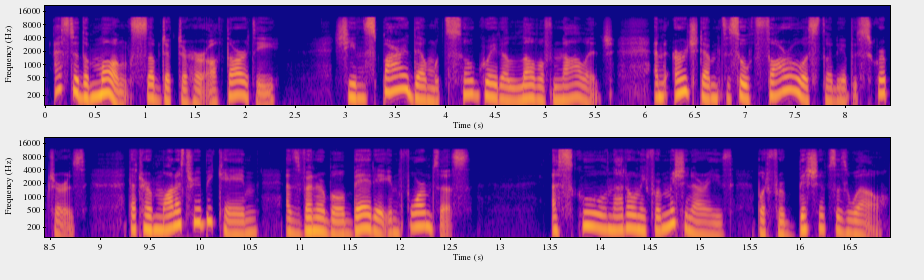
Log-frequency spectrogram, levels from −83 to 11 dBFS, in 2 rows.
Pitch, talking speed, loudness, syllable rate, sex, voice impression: 175 Hz, 175 wpm, -19 LUFS, 5.5 syllables/s, female, very feminine, very adult-like, slightly old, slightly thin, slightly tensed, powerful, slightly dark, very soft, clear, fluent, slightly raspy, cute, slightly cool, very intellectual, slightly refreshing, very sincere, very calm, very friendly, very reassuring, very unique, very elegant, very sweet, slightly lively, kind, slightly intense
